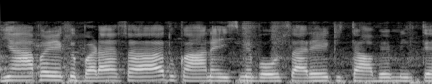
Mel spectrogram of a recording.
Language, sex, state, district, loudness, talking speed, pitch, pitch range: Hindi, male, Chandigarh, Chandigarh, -14 LUFS, 165 wpm, 170 Hz, 165-185 Hz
